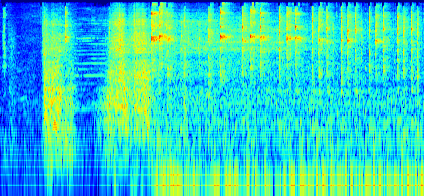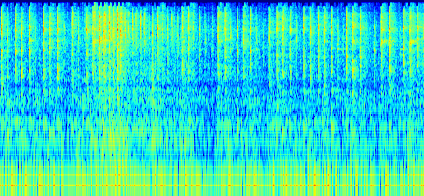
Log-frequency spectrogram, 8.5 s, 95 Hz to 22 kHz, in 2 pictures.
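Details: 1988 Harley FXR after alternator, clutch, primary repair and cam change: after a short crank the engine catches and settles into a steady, even, deep lope with no knocks; clutch no longer slips.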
